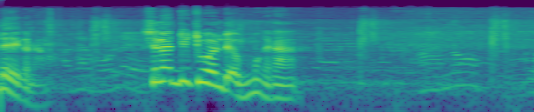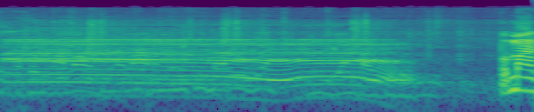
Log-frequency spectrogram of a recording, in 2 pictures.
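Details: Cattle at karapan sapi bull race training on the Asemanis field in Pamekasan, preparing for the Kawedanan event: a long, steady, harmonic-rich moo holds for about three seconds after bursts of wavering voices and crowd noise.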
